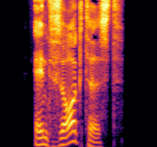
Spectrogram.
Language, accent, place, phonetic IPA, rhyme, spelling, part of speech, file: German, Germany, Berlin, [ɛntˈzɔʁktəst], -ɔʁktəst, entsorgtest, verb, De-entsorgtest.ogg
- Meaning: inflection of entsorgen: 1. second-person singular preterite 2. second-person singular subjunctive II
